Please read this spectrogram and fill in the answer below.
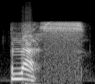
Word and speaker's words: place: Place. Place. So we have our A, which is pronounced A, and a silent mute I at the end. That gives us place.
